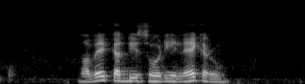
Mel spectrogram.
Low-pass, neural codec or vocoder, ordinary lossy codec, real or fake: 7.2 kHz; codec, 16 kHz, 2 kbps, X-Codec, WavLM features, trained on Multilingual LibriSpeech; MP3, 96 kbps; fake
